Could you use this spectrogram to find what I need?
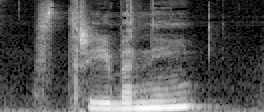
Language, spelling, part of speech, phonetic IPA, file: Czech, stříbrný, adjective, [ˈstr̝̊iːbr̩niː], Cs-stříbrný.ogg
- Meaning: 1. silver (made from silver) 2. silvery, silver (having a color like silver)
